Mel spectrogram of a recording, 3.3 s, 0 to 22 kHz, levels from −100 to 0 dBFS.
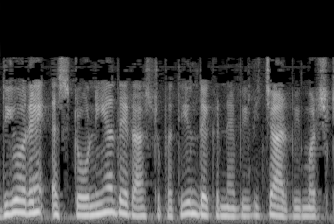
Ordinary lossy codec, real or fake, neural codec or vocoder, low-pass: none; real; none; none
